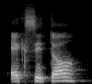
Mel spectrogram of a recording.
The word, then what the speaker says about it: éxito: Some people in Latin America have problems pronouncing the X sound, and they pronounce it like an S. Éxito, éxito, success.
